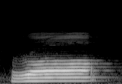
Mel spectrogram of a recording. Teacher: রটা বলার সময় একটু মোটা করে বলতে হবে। র জিহ্বার মাঝখানটা একটু ফাঁকা থাকবে নৌকার মত। দুই সাইড দিয়ে উঁচু থাকবে আর মাঝখানে একটু খোঁচা থাকবে। র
